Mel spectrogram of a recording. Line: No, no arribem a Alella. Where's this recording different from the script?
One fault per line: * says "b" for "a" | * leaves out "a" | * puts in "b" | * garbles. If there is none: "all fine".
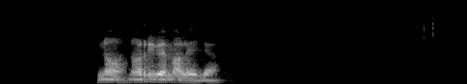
all fine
